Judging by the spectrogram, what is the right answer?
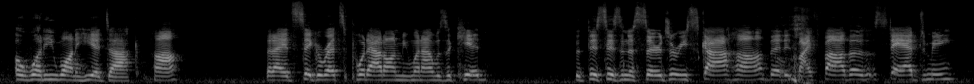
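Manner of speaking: put-on Brooklyn-accented delivery. Performing a scene line addressed to Doc, in a Brooklyn accent. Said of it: "You're speaking right now with a Brooklyn accent".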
